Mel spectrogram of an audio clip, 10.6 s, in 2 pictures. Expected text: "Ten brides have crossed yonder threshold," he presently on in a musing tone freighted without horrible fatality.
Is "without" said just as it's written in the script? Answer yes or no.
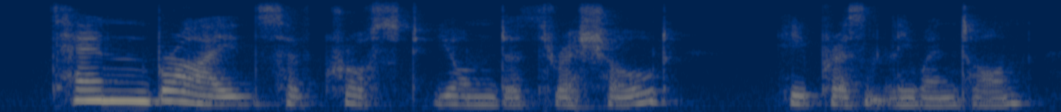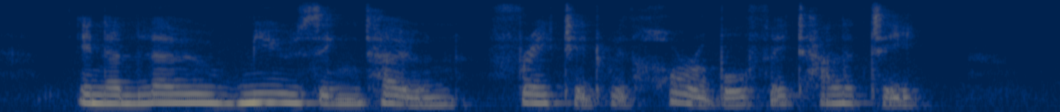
no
